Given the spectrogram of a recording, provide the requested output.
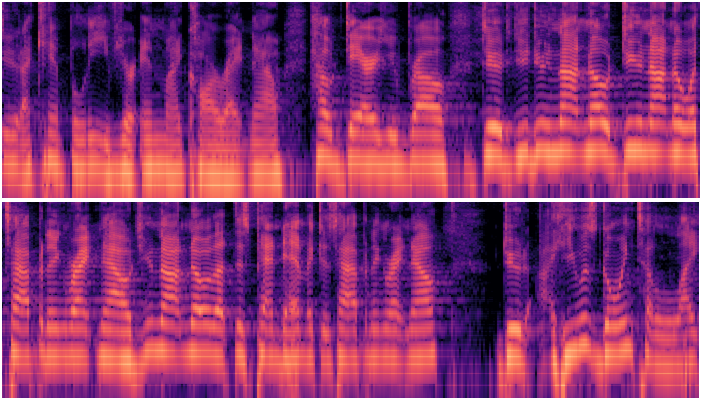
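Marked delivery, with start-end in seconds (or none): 0.0-8.5 mock-angry man's voice, ranting furiously. Recounting a masked man angry at the speaker for being in his car, imitating an angry man. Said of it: "he's effing pissed off at me".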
